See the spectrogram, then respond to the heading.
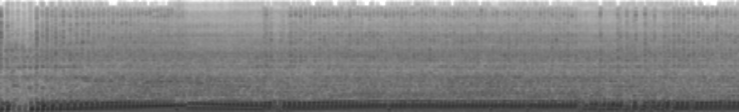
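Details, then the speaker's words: Small single-cylinder engine on a trailer-mounted man lift, found with water in the oil and corroded intake: starts easily and settles into a steady, even idle with no misses or knocks; normal idle. "Yeah. That thing runs amazingly well for what it is."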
